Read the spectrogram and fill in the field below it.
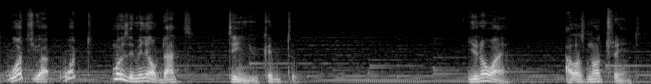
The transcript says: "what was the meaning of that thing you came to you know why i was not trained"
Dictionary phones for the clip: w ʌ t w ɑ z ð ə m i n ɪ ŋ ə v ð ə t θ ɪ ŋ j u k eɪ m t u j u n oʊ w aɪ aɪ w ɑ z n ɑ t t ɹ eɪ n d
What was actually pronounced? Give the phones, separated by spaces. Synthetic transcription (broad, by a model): w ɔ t w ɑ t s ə m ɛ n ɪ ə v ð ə t t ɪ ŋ j u k eɪ m t u j u n oʊ w aɪ aɪ w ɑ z n ɑ t t ɹ eɪ n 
